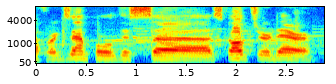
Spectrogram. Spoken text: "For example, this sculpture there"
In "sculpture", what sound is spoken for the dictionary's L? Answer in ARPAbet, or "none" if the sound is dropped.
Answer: L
